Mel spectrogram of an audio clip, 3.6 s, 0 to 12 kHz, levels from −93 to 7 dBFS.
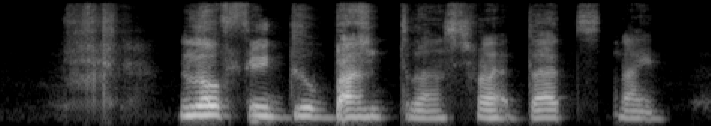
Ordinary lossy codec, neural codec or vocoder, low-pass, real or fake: none; codec, 24 kHz, 1.5 kbps, HILCodec; 10.8 kHz; fake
